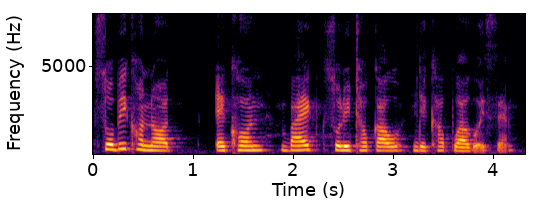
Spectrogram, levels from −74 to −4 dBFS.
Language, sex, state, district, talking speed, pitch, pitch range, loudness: Assamese, female, Assam, Kamrup Metropolitan, 110 wpm, 235 Hz, 225-250 Hz, -17 LUFS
